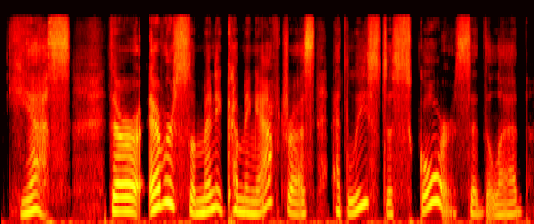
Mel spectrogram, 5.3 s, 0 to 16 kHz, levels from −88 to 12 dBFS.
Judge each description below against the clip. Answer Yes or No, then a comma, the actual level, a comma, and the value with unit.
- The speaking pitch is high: Yes, high, 235 Hz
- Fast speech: No, average, 180 wpm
